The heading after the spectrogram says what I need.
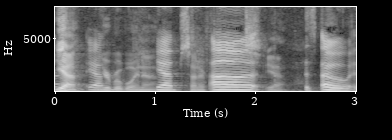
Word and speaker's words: Yerba Buena: In 2012, Yerba Buena Arts Center, is that how you pronounce it? Is that right? Yeah, Yerba Buena Center for the Arts.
